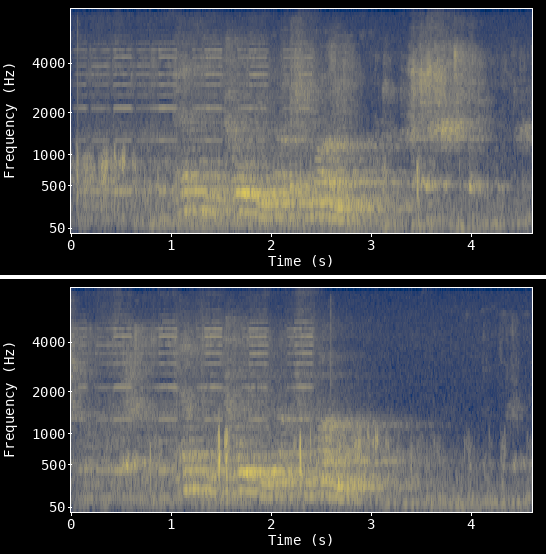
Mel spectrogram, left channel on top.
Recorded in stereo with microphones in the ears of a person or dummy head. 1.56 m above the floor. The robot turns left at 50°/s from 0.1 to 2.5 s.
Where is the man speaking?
150° left, 1.7 m; by 2.8 s 80° left, 1.7 m.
